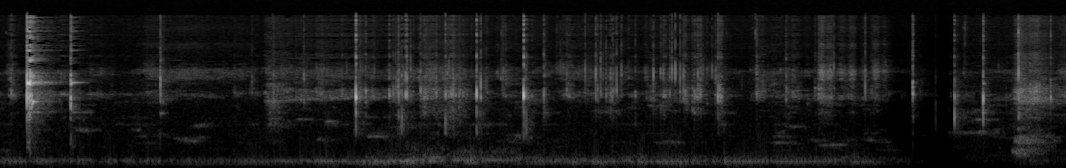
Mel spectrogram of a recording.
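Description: A spoon scrapes and clinks steadily against a bowl while sandalwood powder and oats are stirred together, a low rubbing texture under repeated light taps, ending in a few sharper knocks.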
